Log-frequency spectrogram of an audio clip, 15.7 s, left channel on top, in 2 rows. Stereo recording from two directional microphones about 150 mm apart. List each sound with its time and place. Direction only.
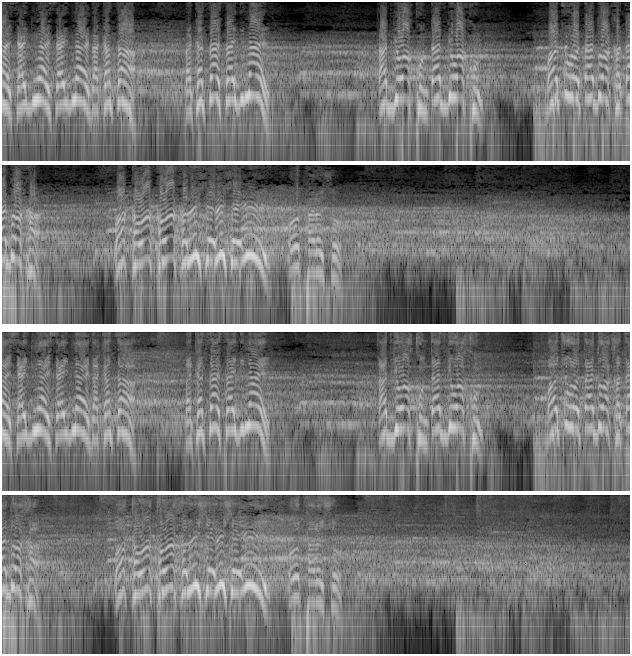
0.0 s speech: 15° right (ahead or behind)
1.3 s speech: 10° right (ahead or behind)
4.6 s speech: 10° right (ahead or behind)
11.4 s speech: 5° right (ahead or behind)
